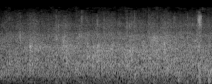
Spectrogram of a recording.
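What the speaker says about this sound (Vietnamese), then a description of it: "hãy vỗ tay cảm ơn Đức Chúa Trời toàn năng" Church congregation applauds in thanks to God during a Vietnamese Protestant sermon, a steady wash of many hands clapping at moderate volume throughout, with no talking over it.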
